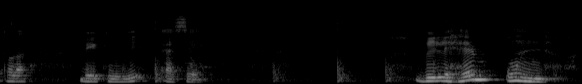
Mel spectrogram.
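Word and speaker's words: Wilhelm Wundt: हैं, विल्हेम नाम है इसका, इस तरीके से स्पेलिंग होता है, थोड़ा देख लीजिए ऐसे, विल्हेम वुंड।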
